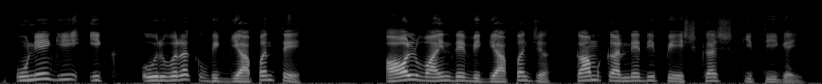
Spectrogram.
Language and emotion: Dogri, neutral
